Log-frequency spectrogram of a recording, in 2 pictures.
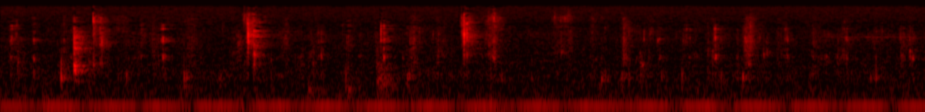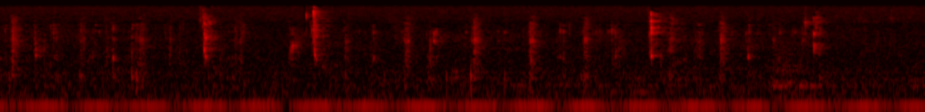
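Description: A person chewing and biting soft luchi (puffed fried bread) dipped in ghugni: faint, irregular wet mouth clicks and smacks. A steady low hum runs underneath.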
